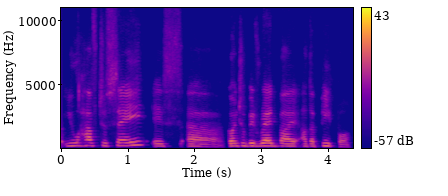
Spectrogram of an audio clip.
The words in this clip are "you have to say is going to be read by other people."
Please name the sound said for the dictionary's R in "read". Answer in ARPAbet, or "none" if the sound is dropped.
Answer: R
